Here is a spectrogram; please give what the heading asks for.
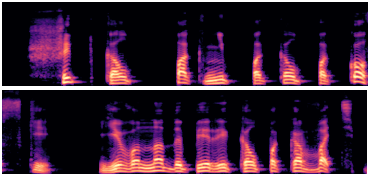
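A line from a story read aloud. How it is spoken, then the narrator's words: Crisp, fluent. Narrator (Russian): без запинки отчеканил Гордон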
